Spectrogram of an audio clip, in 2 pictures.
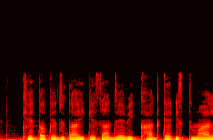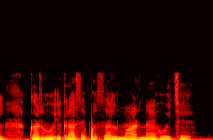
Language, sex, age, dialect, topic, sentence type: Maithili, female, 18-24, Angika, agriculture, question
